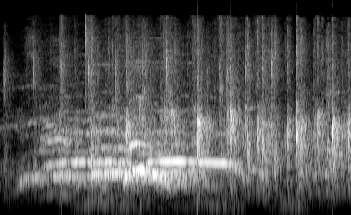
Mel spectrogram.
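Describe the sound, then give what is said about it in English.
A large live audience at the Double Eagle Clubhouse Grill in Dane bursts into sustained applause during a live show broadcast, dense rapid clapping with high whoops and cheers riding on top, staying loud for a few seconds before starting to thin out. “This has to be the largest crowd that we've ever had for a standard show, not just like a special with uh, lots of teams, but uh, give a shout out. Big crowd out there.”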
